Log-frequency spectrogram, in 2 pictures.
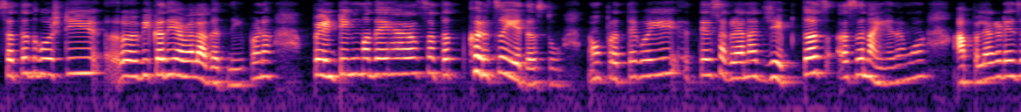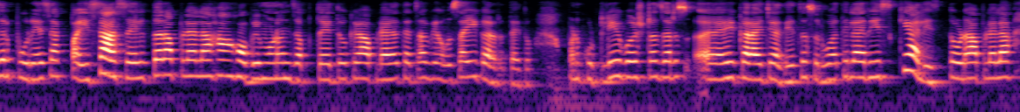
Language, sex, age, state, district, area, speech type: Marathi, female, 45-60, Maharashtra, Kolhapur, rural, spontaneous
